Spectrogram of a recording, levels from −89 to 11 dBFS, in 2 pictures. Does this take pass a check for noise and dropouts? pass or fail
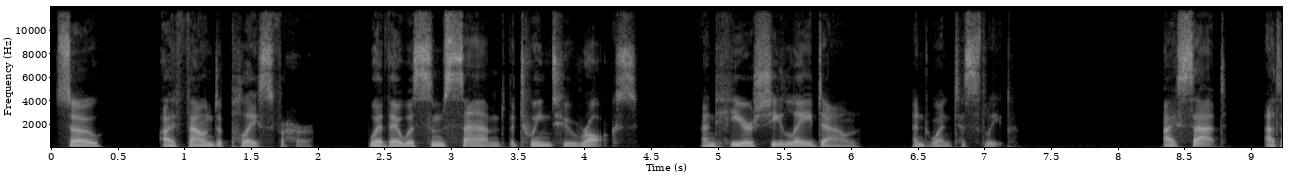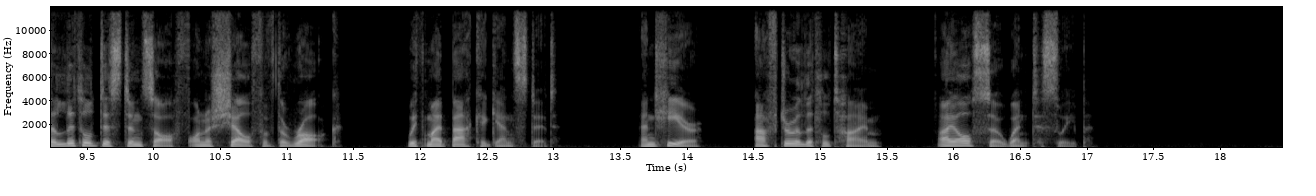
pass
